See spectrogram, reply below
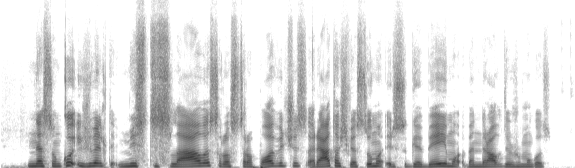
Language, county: Lithuanian, Vilnius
